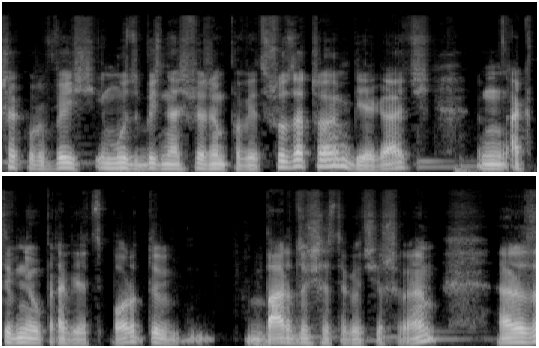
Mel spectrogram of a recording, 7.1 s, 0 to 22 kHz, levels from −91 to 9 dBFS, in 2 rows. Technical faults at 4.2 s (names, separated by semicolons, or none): overlap between stream segments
